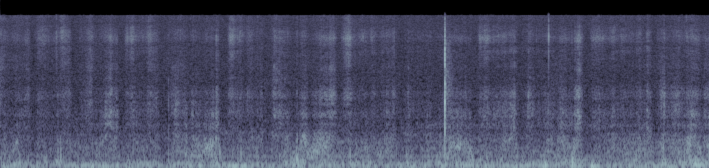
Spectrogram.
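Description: Long nails scratch and scrape the surface of a solid white bar of soap held in the hand, leaving soap shavings. Soft, steady scratching runs throughout over a low rumble, broken by two sharper, brief ticks near the middle and later in the clip.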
